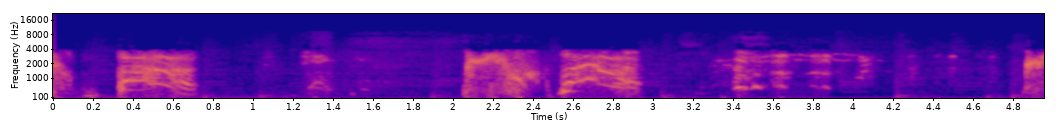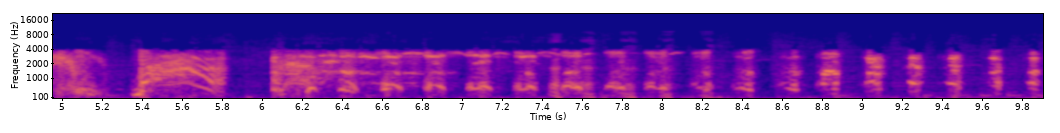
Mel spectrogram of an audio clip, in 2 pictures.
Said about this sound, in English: Sounds like he was surprised mid sneeze there.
